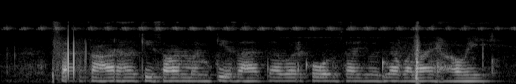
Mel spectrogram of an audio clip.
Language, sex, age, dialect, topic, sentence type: Chhattisgarhi, male, 18-24, Western/Budati/Khatahi, agriculture, question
